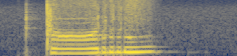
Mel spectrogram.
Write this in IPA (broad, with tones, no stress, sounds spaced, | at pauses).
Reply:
t ɤː˦˥ r u˥˩ k̚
